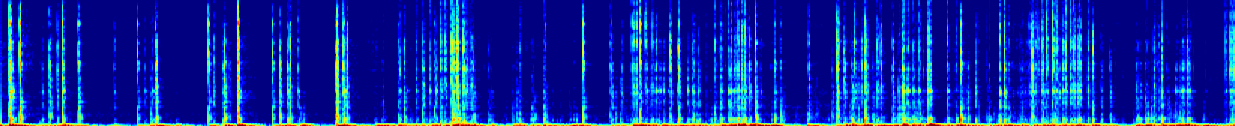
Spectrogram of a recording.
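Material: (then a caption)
Plastic. Long nails tap and scratch across the perforated metal grille and chrome badge of a hollow, white plastic spherical microphone. The result is a dense, rapid flurry of close taps and scrapes, carried mostly as deep, boomy thumps around a low hum, with faint bright crackle on top.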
